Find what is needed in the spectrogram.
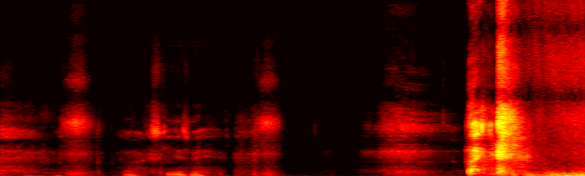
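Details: Sneezing attributed to a candle allergy and a cold (person thinks they've got a cold): quiet breathy vocal sounds and sniffs, then one loud explosive sneeze near the end.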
